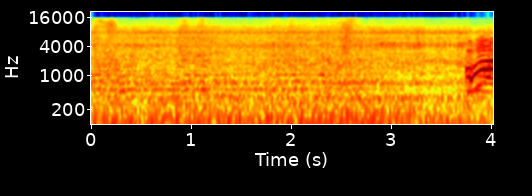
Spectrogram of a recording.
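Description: Steady low rumble with faint background music. Near the end it is cut by a loud shouting voice.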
